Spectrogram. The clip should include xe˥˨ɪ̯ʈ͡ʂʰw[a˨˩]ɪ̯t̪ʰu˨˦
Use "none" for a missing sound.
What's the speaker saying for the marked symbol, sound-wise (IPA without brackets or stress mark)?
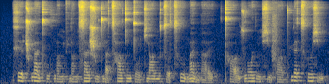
a˥˨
